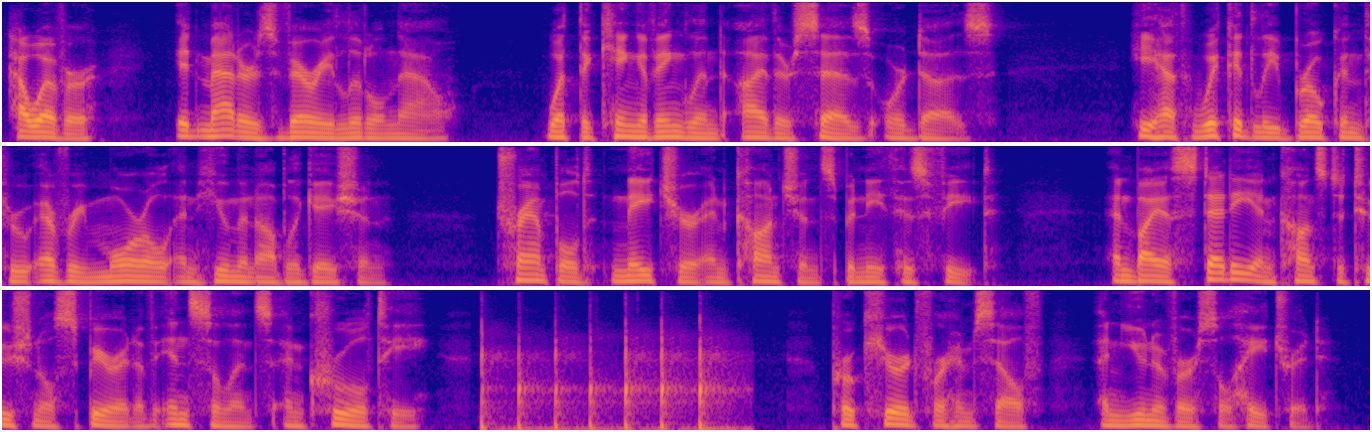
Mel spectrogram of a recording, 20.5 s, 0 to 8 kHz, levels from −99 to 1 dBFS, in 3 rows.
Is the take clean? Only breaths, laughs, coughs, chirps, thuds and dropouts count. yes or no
no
